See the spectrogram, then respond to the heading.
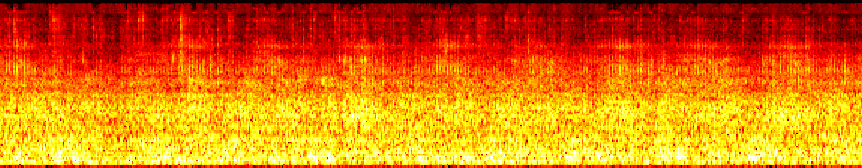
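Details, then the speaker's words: Old Rockwell lathe during reassembly, gears with only light assembly oil, no grease yet: steady whirring gear drone with gritty edge, no knocks; noise from incorrect backlash between two gears. "I figure out right away that here's the source of my noise is the adjustment between these two gears and after some playing around I wind up getting it right"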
